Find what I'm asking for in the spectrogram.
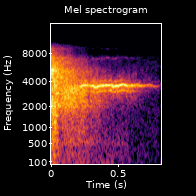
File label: fwasshing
